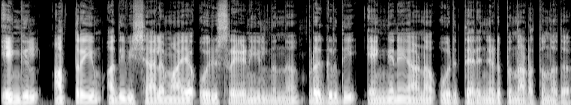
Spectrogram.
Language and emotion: Malayalam, neutral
